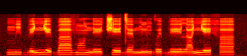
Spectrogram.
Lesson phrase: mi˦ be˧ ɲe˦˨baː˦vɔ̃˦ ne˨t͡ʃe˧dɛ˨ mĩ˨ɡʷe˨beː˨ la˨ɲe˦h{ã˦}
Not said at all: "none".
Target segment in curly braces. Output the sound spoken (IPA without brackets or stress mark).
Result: a˦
